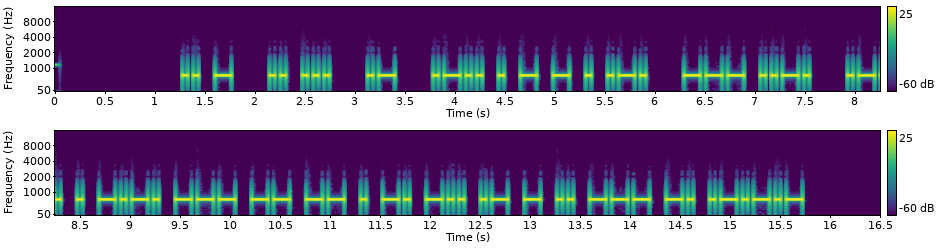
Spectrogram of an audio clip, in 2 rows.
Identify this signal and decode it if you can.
Morse code, heard as a keyed tone, about 22 wpm, 700 Hz. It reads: IT IS A LETTER OF RECOMMENDATION.
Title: Sentences from Top 1400 Words 22wpm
